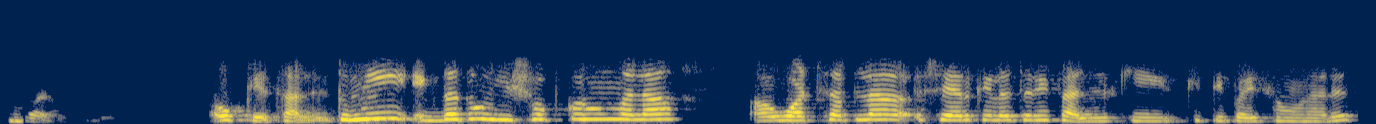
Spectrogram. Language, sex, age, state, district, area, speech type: Marathi, female, 18-30, Maharashtra, Pune, urban, conversation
